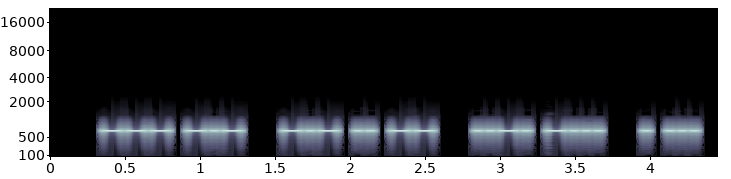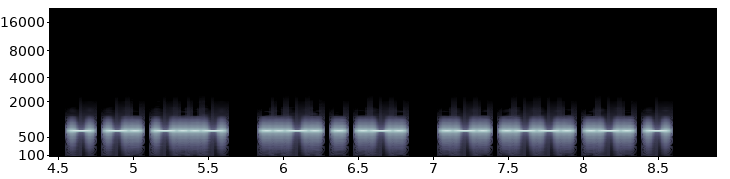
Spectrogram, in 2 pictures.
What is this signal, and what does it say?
Morse code, heard as a keyed tone, about 30 wpm, 700 Hz. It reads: OK KIM FB ES TNX FER RPRT
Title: Practice QSO - Exchange 2 - Info - 30wpm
